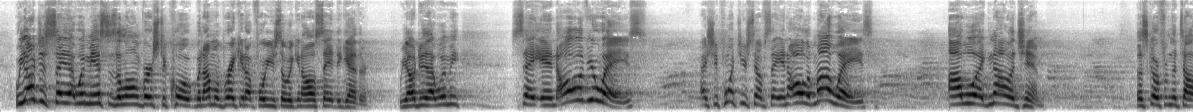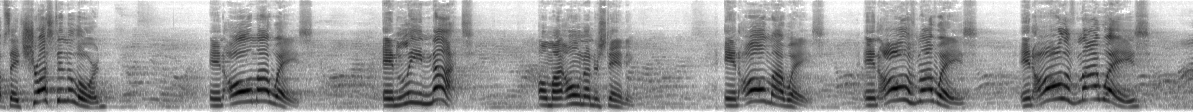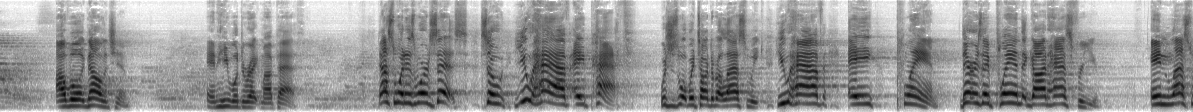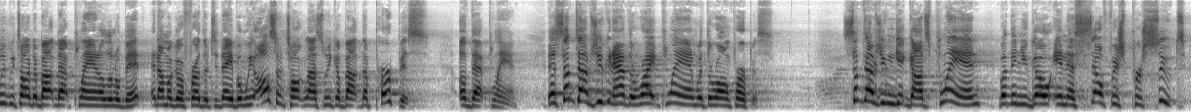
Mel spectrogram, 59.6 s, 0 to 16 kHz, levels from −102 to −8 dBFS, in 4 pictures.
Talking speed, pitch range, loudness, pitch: 195 wpm, 230-310 Hz, -19 LUFS, 260 Hz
